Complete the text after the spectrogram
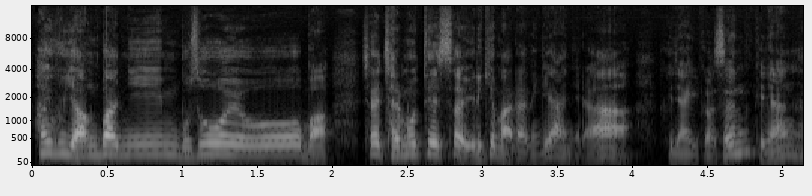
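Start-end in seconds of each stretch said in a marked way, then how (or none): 0.0-2.9 high, hammed-up pleading; mock fearful apology. Servant pretends genuine apology to the nobleman, mock frightened. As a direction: beg forgiveness with exaggerated fright. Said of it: "진짜로 막 잘못해서 변명하는 게".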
